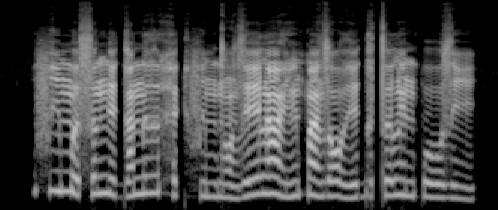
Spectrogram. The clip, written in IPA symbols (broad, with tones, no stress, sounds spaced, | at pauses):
f i˦ m ə˨ s ə˦ ŋ e˨ ɡ a˦ n ɣ ɨ˦ h ɛ˧ k f i˧ m d ɔ̃˨ z eː˦ l ã˦˨ ɣ ĩ˦ p ã˧ z ɔ˦˨ ɣ e˦ ɡ ə˧ t ə˦ l ĩ˧ n p oː˧ z i˨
